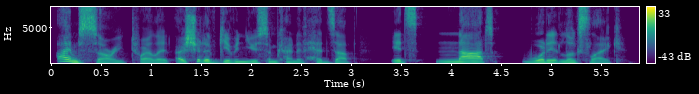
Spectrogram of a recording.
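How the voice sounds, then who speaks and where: A story reader voicing a calm, matter-of-fact female cartoon pony, measured and reasonable as she explains. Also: medium pitch, pitched below the performer's own voice, close to an everyday voice. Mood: apologetic, calm.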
